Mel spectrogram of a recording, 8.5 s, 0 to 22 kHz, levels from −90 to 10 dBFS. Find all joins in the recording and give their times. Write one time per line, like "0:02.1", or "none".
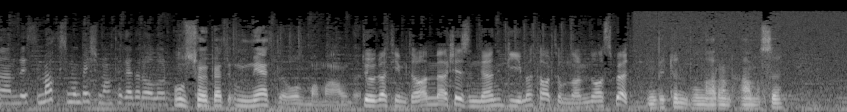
none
